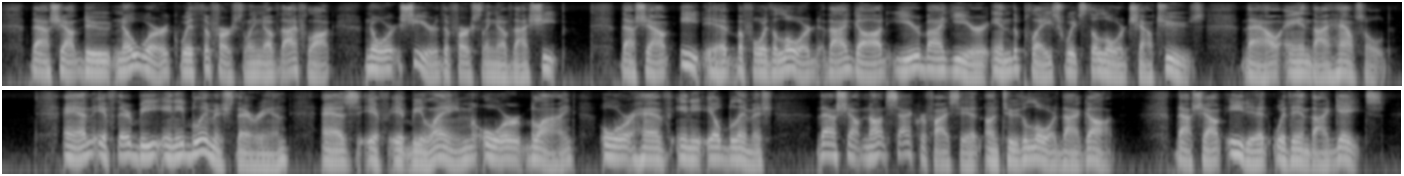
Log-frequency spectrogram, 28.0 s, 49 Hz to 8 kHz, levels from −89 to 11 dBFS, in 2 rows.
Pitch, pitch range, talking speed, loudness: 115 Hz, 100-130 Hz, 165 wpm, -22 LUFS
